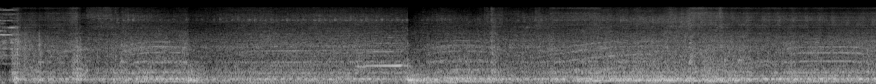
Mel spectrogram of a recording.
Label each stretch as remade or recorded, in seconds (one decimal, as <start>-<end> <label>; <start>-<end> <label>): 0.0-0.8 remade; 0.8-5.5 recorded; 5.5-6.0 remade; 6.0-6.9 recorded; 6.9-8.8 remade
